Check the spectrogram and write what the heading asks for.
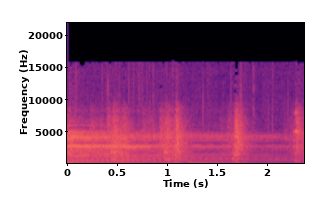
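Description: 1958 rhythm and blues record played from an original vinyl 45: the band's closing chord fading out, with a bass change and a couple of drum hits.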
